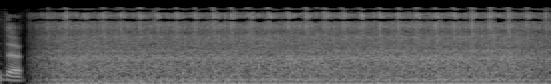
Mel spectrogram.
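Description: Vehicle engine idling steadily, a low even hum with a noisy wash over it, starting just after the first moment.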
